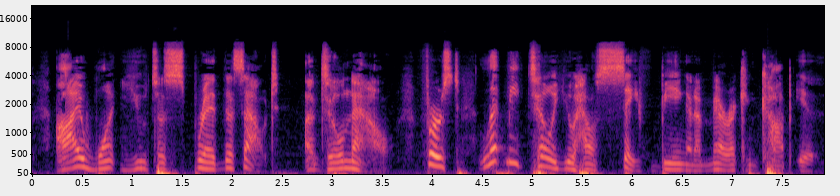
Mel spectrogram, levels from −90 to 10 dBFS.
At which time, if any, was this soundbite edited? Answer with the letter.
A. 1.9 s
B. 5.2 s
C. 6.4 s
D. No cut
D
